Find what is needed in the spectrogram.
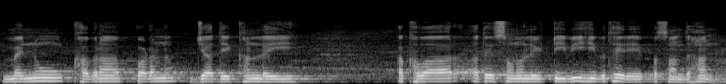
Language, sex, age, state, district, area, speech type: Punjabi, male, 30-45, Punjab, Barnala, rural, spontaneous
